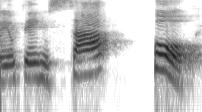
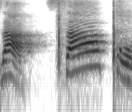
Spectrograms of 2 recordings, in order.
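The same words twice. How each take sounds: First: "sapo" drawn out slowly, sa-po, with a falling end; syllables clapped. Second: "sapo" said slowly in two syllables, sa-po; syllables clapped. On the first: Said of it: "eu tenho duas partes". ("sapo" bem pausado, marcando as sílabas) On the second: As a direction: stretch "sapo" out beat by beat as if clapping. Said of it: "bate palma". ("sapo" dito devagar, sílaba por sílaba) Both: Shown as a demonstration.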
